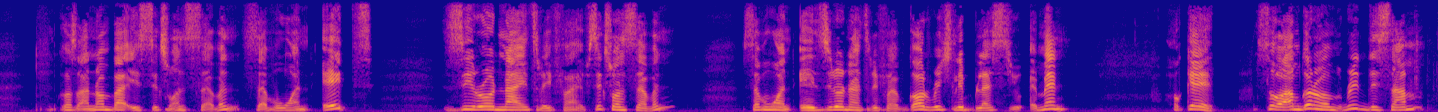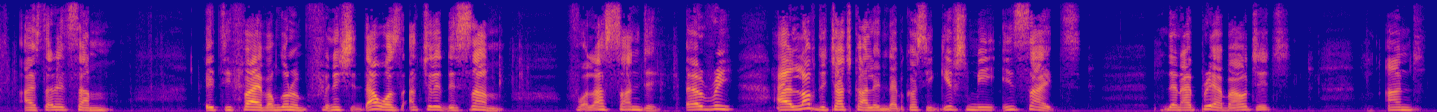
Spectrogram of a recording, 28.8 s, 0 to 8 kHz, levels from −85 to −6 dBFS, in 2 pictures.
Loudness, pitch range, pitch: -29 LUFS, 170-205 Hz, 190 Hz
